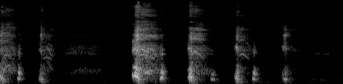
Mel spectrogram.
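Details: Woman deliberately coughing on request with no current cold: six short, sharp coughs, some in pairs, each with a clean stop; a forced voluntary cough rather than an illness cough.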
